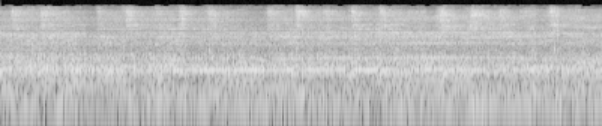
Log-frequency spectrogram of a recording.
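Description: Live rock band playing loudly, heard from within the audience.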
